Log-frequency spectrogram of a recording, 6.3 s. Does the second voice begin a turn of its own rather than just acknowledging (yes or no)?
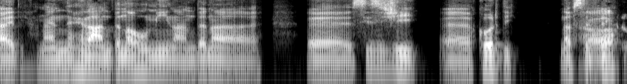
yes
